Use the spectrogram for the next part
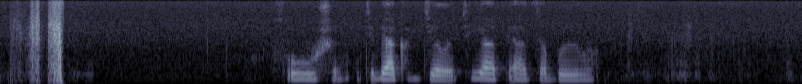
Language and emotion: Russian, sad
